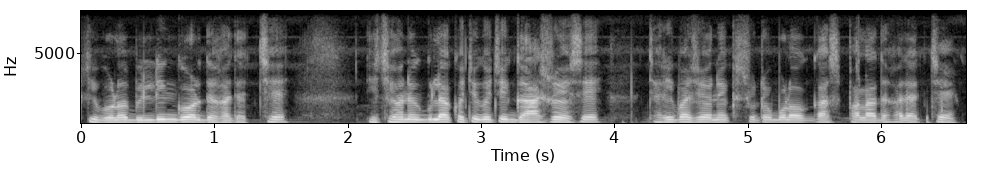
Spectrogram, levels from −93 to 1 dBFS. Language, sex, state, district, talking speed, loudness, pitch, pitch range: Bengali, male, Assam, Hailakandi, 170 wpm, -18 LUFS, 160 Hz, 150-165 Hz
